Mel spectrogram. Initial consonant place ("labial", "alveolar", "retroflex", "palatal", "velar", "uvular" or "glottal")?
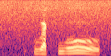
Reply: glottal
